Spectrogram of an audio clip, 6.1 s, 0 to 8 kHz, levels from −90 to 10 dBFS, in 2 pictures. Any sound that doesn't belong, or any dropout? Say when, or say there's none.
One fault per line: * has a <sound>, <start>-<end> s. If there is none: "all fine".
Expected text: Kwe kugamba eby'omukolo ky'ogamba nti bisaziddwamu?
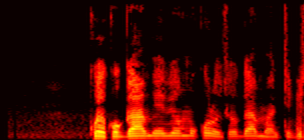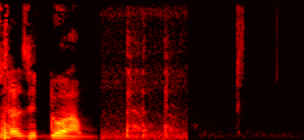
* has a cough, 4.3-4.9 s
